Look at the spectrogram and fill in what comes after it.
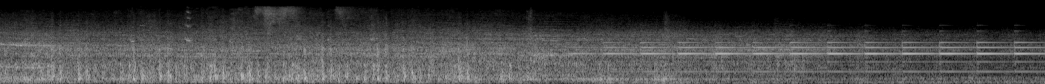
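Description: A passenger train's locomotive and carriages pass over the crossing with loud wheel clatter, which then fades as the train moves away. From about six seconds in, the level crossing's Safetran Type 3 electronic bell rings clearly and evenly, about two strokes a second.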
